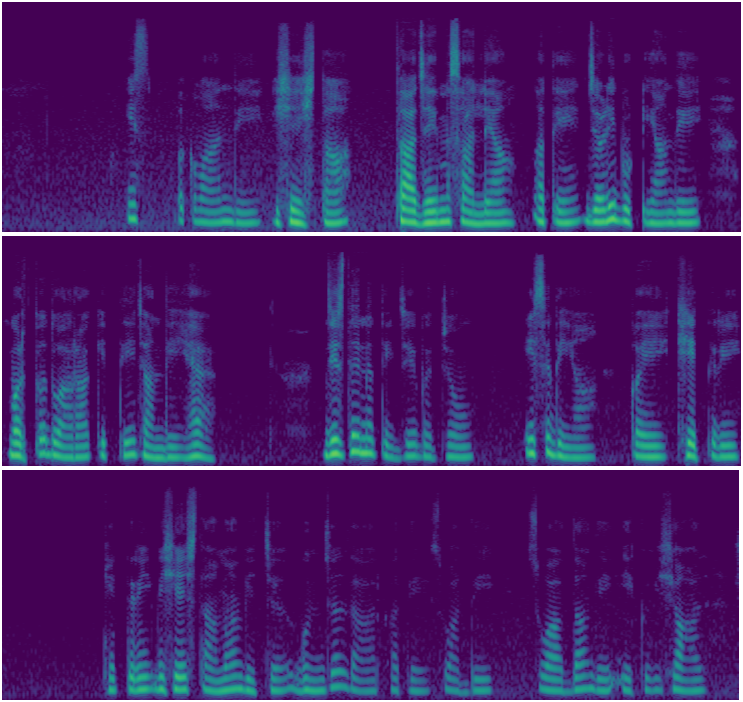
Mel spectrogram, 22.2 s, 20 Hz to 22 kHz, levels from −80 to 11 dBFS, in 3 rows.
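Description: From 2.80 to 9.05 s, just after "اس پکوان دی", automatic gain falling sets in. The talker moved around 2 s, the control judged the input too loud, and it eased its gain down by about 7 dB. Unlike a talker moving, the room noise sinks along with the speech.

From 17.47 to 21.94 s, after "ویشیشتاواں وِچ", automatic gain rising follows a talker moving away near 17.5 s, which dropped the input by about 12 dB. The gain climbs about 6 dB over several seconds, and the room noise swells with the speech, which a change in distance alone would not cause.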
